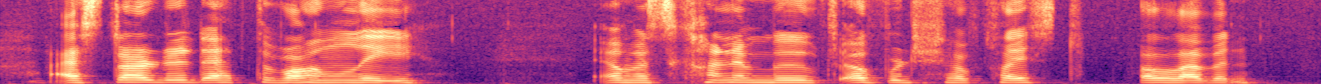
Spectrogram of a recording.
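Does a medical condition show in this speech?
Yes: damaged diaphragm.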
